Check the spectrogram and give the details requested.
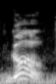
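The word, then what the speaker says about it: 五: reminded while in Japan, the number five is pronounced go.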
